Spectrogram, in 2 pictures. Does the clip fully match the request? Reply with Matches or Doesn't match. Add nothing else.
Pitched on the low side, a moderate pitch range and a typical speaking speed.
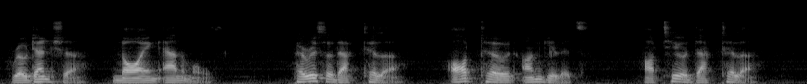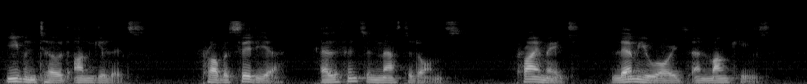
Doesn't match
